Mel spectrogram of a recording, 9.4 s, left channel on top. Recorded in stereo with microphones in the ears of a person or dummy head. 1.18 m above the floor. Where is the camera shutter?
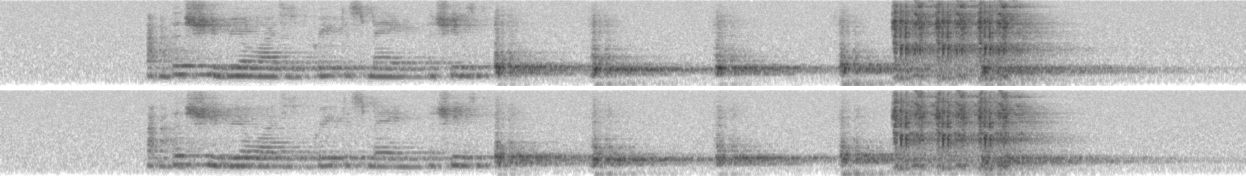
15° left (ahead or behind), 5 m.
